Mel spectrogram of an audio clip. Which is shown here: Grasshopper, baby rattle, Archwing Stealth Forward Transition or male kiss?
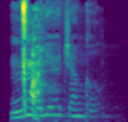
male kiss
